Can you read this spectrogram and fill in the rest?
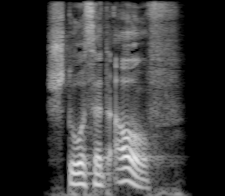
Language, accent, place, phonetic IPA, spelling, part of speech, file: German, Germany, Berlin, [ˌʃtoːsət ˈaʊ̯f], stoßet auf, verb, De-stoßet auf.ogg
- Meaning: second-person plural subjunctive I of aufstoßen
